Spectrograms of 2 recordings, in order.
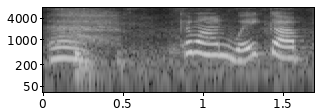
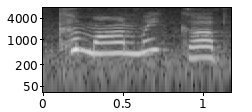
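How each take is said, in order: First: Weary sigh, then a fed-up nudge; tired of asking, say it with a sigh; sighing mom. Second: Put-on brisk mom nudging a sleepy kid awake; mom waking child. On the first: Pretend. Mom doll asks the child again, weary sigh. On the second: Mom doll urges the lazy kid to wake up, brisk nudge. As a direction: come on, get up now, lightly pushy. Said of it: "Don't be that lazy".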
